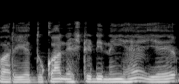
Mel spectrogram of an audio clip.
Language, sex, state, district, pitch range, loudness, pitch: Marwari, male, Rajasthan, Nagaur, 115-125 Hz, -15 LUFS, 120 Hz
